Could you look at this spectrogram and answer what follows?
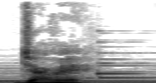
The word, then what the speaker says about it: Yahweh: Estas traducciones y nuestro conocimiento del verbo hebreo ser, que es HAYAH, cuando se incluyen las vocales es el resultado del nombre Yahweh es lo más cerca que podemos llegar a la pronunciación del nombre de Dios que fue revelado a Moisés.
